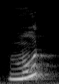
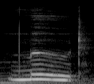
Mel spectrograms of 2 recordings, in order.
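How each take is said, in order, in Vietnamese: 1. Từ này được phát âm theo kiểu tiếng Việt. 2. Từ này được phát âm theo kiểu tiếng Anh. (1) "say mood" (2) "Don't say mood"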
